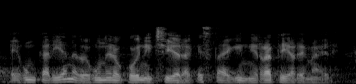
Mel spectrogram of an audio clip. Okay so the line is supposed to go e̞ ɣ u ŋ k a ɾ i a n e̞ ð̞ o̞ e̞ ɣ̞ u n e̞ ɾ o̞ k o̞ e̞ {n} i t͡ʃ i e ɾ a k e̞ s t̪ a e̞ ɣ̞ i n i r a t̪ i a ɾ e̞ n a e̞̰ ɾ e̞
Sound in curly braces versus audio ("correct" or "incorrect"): correct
